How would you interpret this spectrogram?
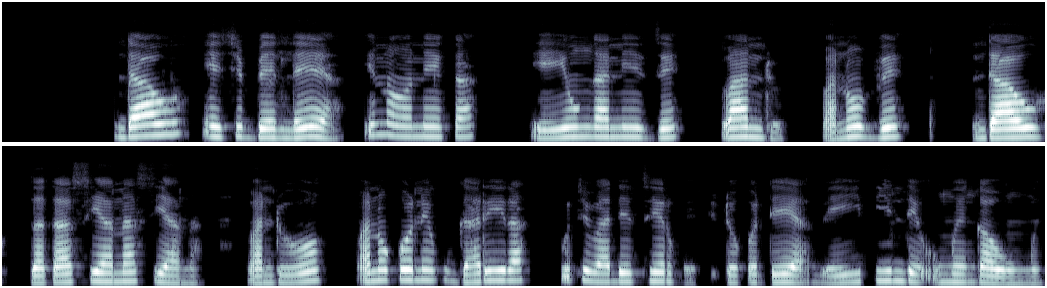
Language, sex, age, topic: Ndau, female, 18-24, health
